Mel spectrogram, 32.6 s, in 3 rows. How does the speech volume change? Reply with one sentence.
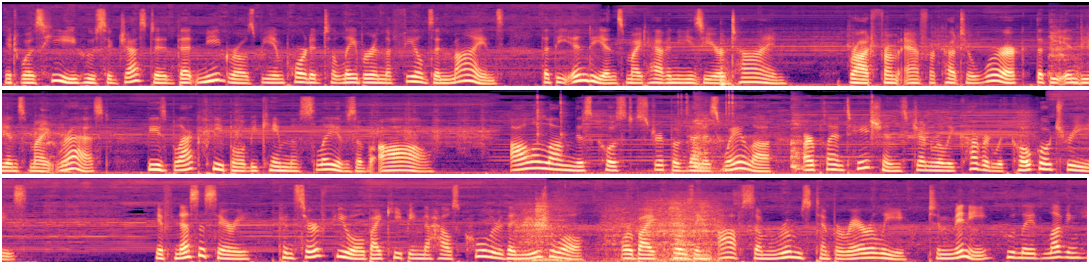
The volume of the speech stays about the same.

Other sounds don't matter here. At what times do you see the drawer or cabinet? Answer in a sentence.
The drawer or cabinet can be heard from 6.9 to 7.3 s and from 26.8 to 29.1 s.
